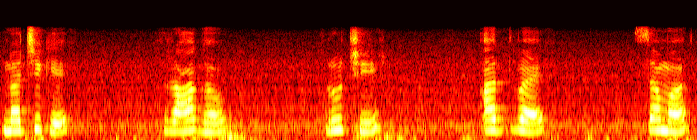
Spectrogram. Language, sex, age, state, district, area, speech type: Marathi, female, 30-45, Maharashtra, Osmanabad, rural, spontaneous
